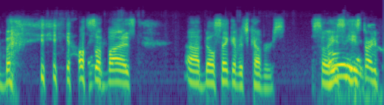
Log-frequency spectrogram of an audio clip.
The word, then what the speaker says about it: Sienkiewicz: Sienkiewicz. Sienkiewicz. Okay, Sienkiewicz. For 20 years, I was pronouncing Sienkiewicz. Sienkiewicz.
